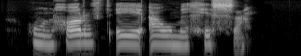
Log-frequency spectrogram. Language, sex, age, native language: Icelandic, female, 9, Icelandic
